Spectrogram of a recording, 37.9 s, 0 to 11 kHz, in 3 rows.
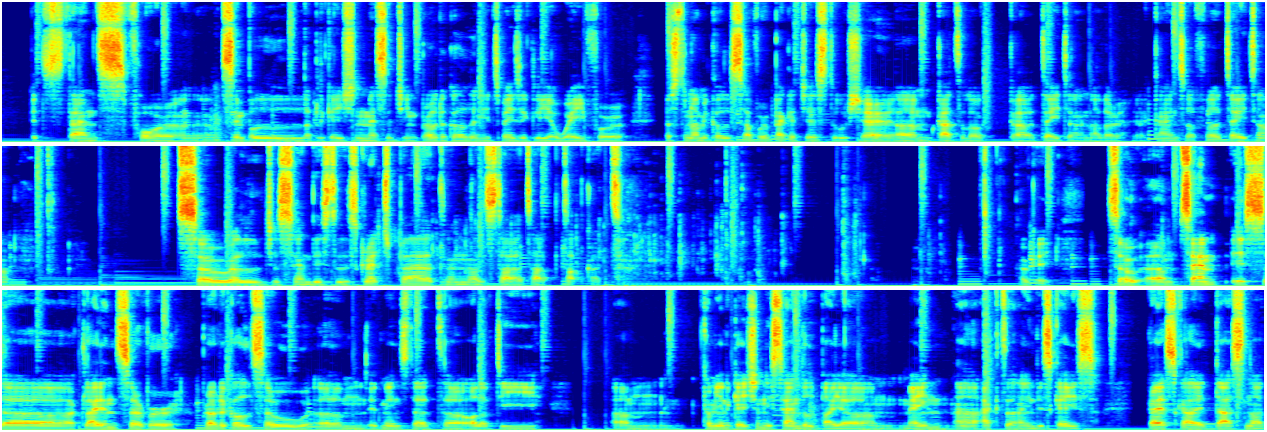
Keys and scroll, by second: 16.4 shift+super+-, 19.4-19.7 typing, 20.7 typing.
